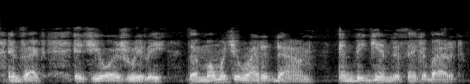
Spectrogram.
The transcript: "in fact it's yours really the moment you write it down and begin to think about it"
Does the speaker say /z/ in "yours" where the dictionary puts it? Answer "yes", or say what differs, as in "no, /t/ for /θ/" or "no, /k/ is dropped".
yes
